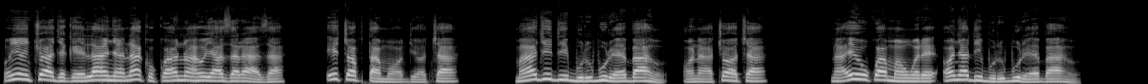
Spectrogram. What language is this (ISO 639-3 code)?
ibo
